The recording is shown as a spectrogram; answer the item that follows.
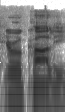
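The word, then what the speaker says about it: Uralkali: Ukrali, I think that's how you say it. – Ukrali, yeah.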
